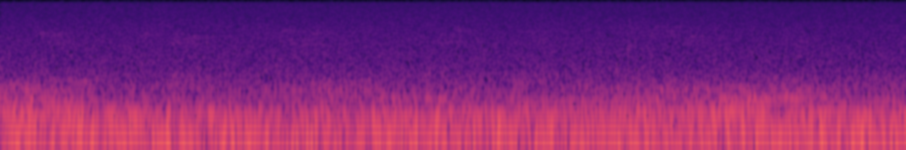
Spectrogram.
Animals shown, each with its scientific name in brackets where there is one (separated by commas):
Red-eyed Vireo (Vireo olivaceus)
